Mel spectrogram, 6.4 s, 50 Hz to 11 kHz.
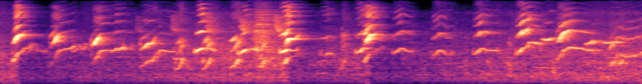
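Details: Newborn puppies, 19 days old, in a village, giving a rapid jumble of high, overlapping whines and squeaks that swoop upward and fall away, several pups calling at once in short bursts.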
